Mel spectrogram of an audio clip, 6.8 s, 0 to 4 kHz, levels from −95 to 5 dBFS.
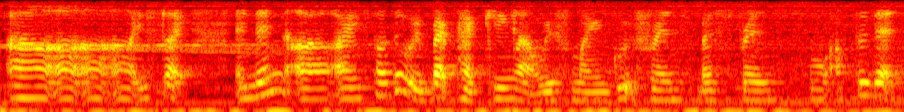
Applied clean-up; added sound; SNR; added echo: none; Train; 12 dB; reverberation time 0.1 s.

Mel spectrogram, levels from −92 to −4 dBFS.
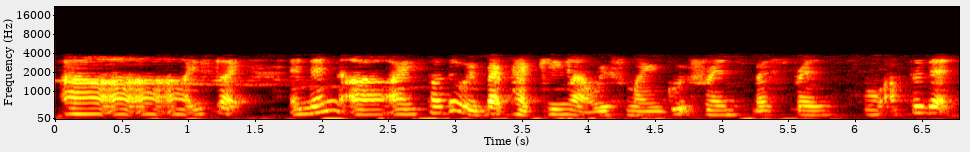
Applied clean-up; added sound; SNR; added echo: classical method WPE with log-MMSE.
